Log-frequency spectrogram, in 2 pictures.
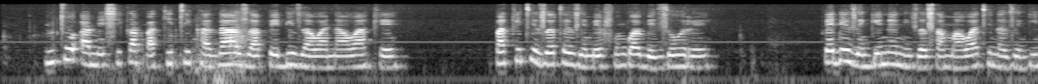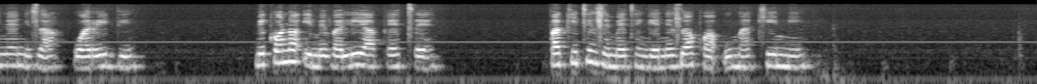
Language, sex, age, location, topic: Swahili, female, 18-24, Kisii, health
